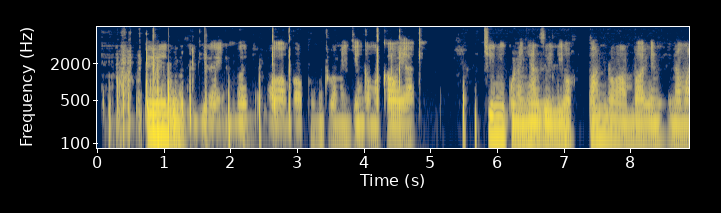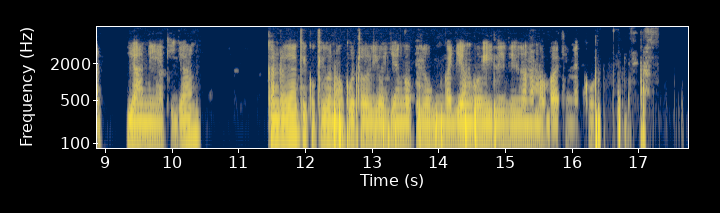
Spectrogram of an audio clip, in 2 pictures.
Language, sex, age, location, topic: Swahili, male, 18-24, Mombasa, education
